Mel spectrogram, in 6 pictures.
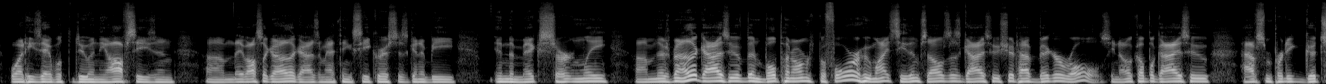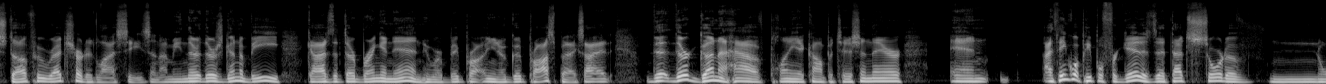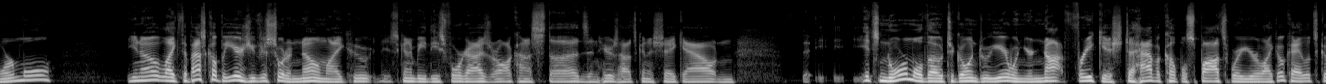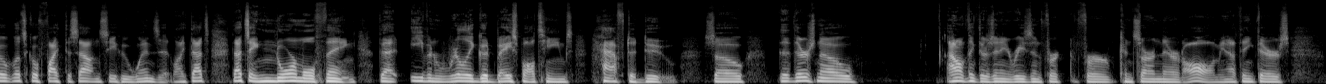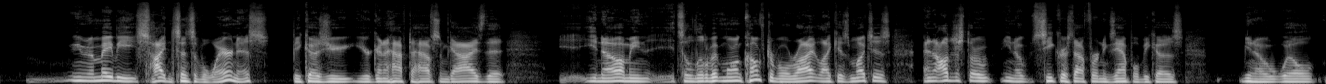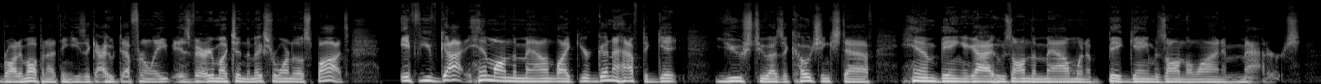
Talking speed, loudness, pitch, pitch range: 240 wpm, -19 LUFS, 135 Hz, 125-150 Hz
